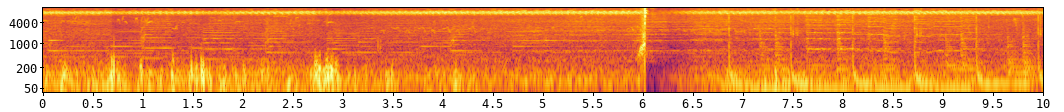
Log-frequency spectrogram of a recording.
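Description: A Tour Edge Exotics E8 Beta 3-wood striking a golf ball: one sharp crack about six seconds in, over background music and a steady high insect buzz.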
